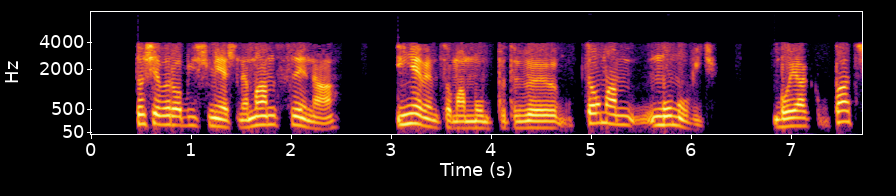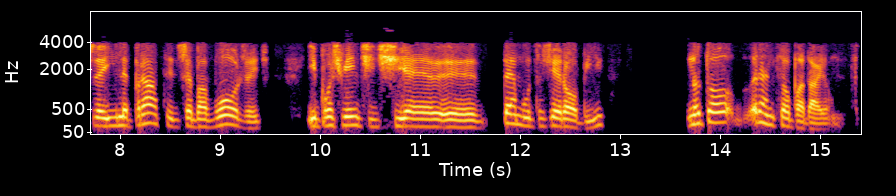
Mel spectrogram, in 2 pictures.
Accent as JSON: {"language": "Polish", "region": "Masovian Voivodeship", "country": "Poland", "said": "pochodzę z Mazowsza, mam 38 lat"}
